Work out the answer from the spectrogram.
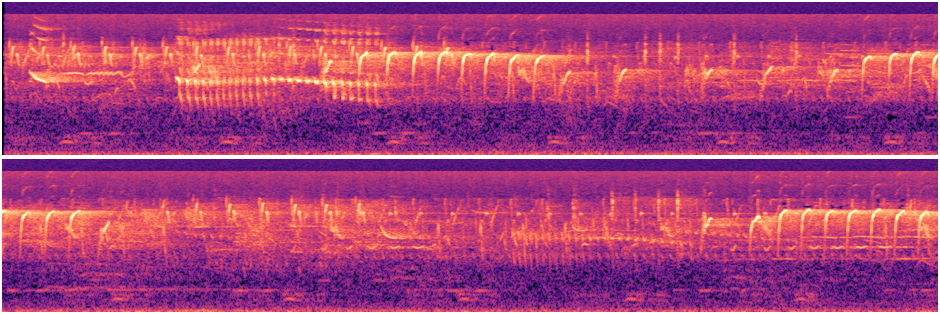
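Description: Faint birdsong from several birds, with runs of quick, high, falling chirps repeating several times a second, heard three times, over lower warbling phrases.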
